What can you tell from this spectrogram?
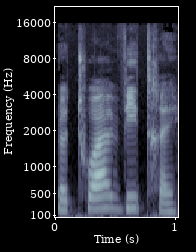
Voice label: "sunroof", French

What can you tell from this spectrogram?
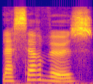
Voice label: "waitress", French

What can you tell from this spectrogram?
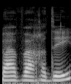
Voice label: "chat", French

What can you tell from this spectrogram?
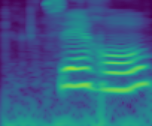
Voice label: "zero", French

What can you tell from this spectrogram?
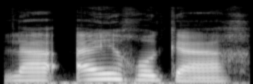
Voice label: "terminal", French

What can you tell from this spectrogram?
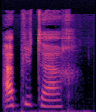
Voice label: "see you soon", French

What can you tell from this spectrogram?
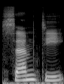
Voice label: "saturday", French

